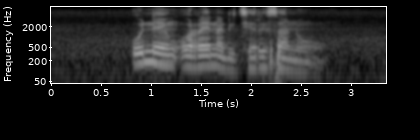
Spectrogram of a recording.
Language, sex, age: Southern Sotho, male, 20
